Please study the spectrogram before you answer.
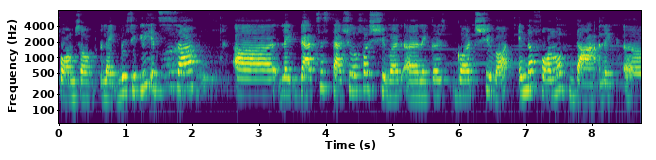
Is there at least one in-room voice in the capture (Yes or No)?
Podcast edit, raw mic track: Yes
